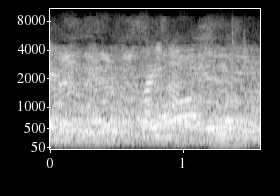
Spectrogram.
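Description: Dense crowd chatter heard while walking through a crowd, a steady wash of many overlapping voices with no single speaker standing out, holding at a fairly loud, even level throughout.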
